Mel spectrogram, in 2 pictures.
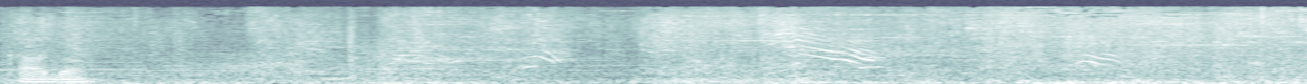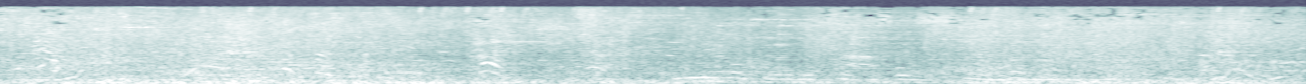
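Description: Video game battle effects whoosh, zap and clash.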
